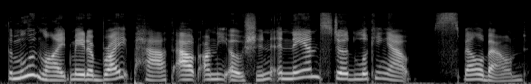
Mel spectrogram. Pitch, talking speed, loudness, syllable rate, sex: 240 Hz, 180 wpm, -20 LUFS, 4.1 syllables/s, female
